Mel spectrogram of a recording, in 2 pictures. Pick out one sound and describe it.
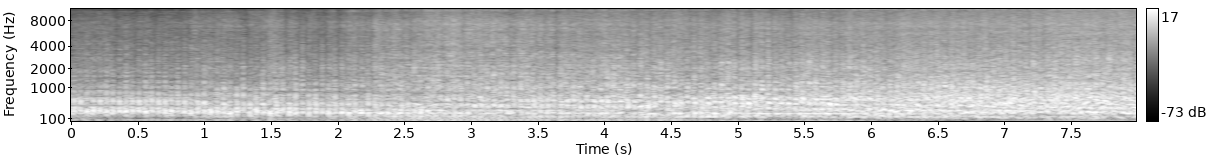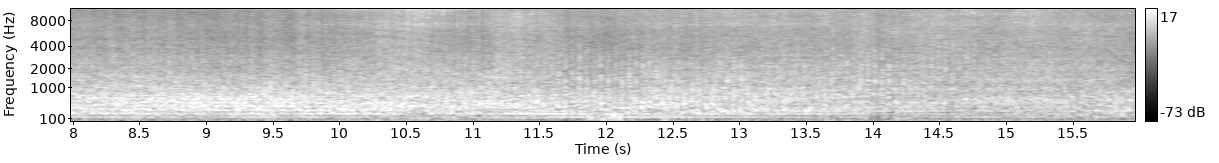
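A helicopter's rotor thuds loudly as it flies in low overhead, growing louder.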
